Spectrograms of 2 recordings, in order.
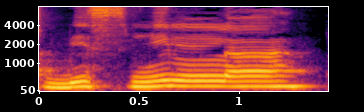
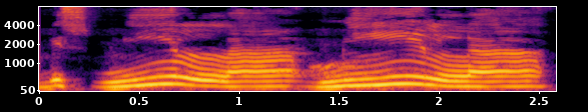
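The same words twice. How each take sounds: First: BISMILLAH steady, L held without sway; firm double L in "bismillah"; clear doubled L. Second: "bismillah" with MIL swung up and stretched into an extra vowel; over-swung syllable. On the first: Teacher giving students the correct reading, clear held L. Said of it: "Jadi harus jelas". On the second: Teacher warning students against swaying, vowel swung long. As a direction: swing and lengthen the mi in "mila". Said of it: "jangan sampai nimbulin harokat". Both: Shown as a demonstration.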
